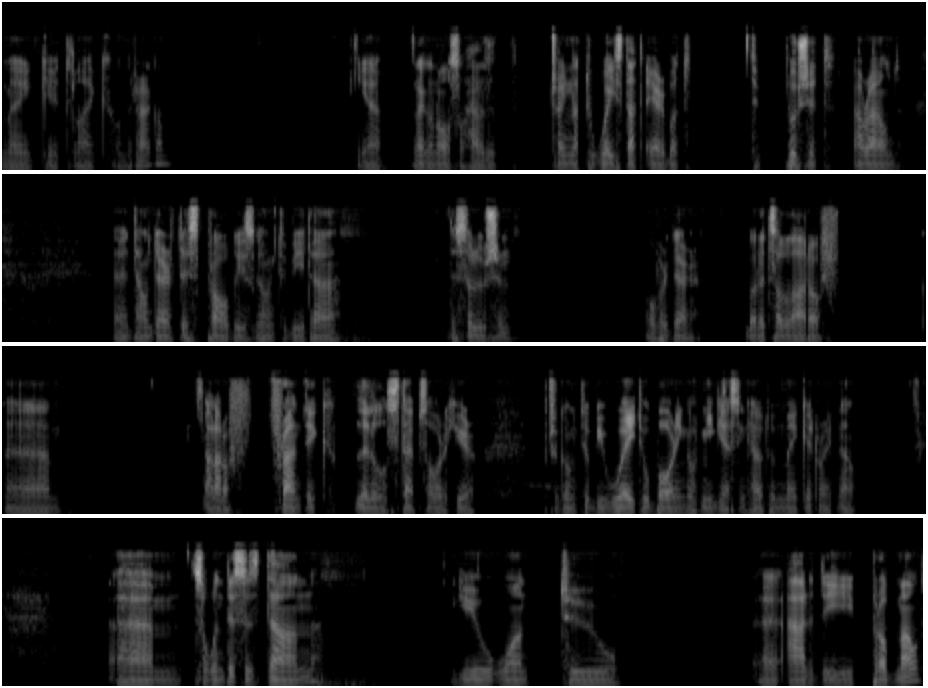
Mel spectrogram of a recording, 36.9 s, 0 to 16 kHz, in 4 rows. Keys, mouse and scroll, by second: 0.2 click, 1.1 click, 2.5-3.3 right drag, 3.6 scroll, 3.9-4.3 scroll up 2, 4.3 scroll, 4.7 scroll down 1, 4.7-5.5 middle drag, 5.2 scroll up 1, 5.3 scroll, 10.7-16.0 right drag, 16.4-16.8 middle drag, 25.0 click, 26.3-27.5 right drag, 27.9 scroll up 1, 28.0 scroll down 1, 28.5 middle drag, 29.3-30.8 right drag, 35.1-35.9 right drag.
